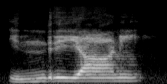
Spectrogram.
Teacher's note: ഇന്ദ്ര എന്നാണ് നദ എന്നാണ് അത് കുറച്ചു മാറി പോകരുത് അത് മൃദുവായിട്ടുള്ള ദകാരമാണ് ന എന്നുള്ളതിന്റെ കൂടെ കൂടുന്നത് മൃദുവായിട്ടുള്ള ദകാരമാണ് അതിൻറെ കൂടെ ര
